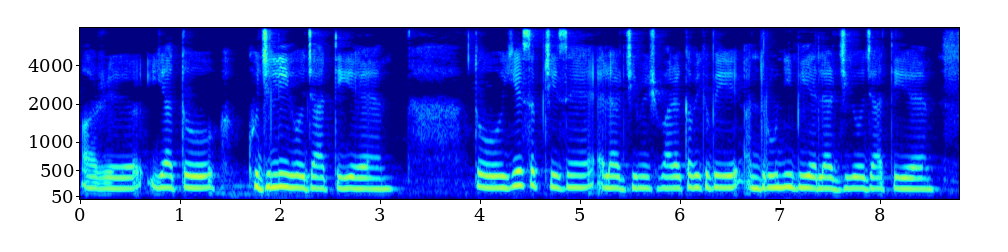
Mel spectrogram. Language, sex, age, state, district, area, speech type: Urdu, female, 45-60, Uttar Pradesh, Lucknow, rural, spontaneous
